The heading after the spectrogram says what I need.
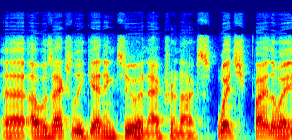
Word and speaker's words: Anachronox: which by the way it's a hard word to pronounce this English is your second language thank you yeah I can't count the number of times people said Anna chronixx to me but oh oh [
